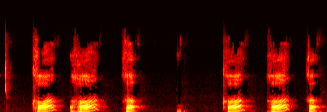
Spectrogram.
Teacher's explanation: যে ধ্বনিটা যেটা শোনা যাবে সেটা ঠিক হ এবং খ এই দুটোর একটা মিক্সড আপ, দুটোর একটা মাঝামাঝি। দেখুন খ হ খ, খ হ খ, মানে খ এবং হ দুটোরই স্পর্শ থাকবে। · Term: অর্ধেক খ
